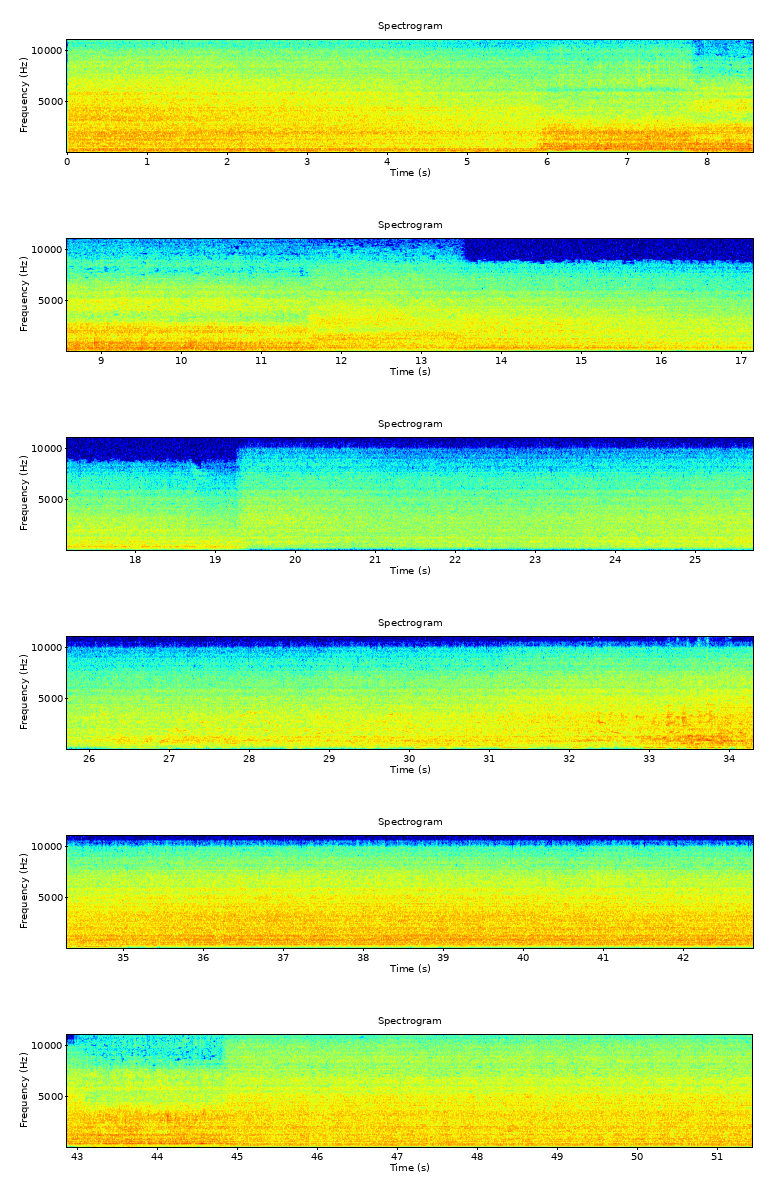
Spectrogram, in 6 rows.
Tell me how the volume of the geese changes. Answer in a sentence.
The volume of the geese goes up.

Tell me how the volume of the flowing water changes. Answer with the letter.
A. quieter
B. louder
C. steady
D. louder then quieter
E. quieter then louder
E.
